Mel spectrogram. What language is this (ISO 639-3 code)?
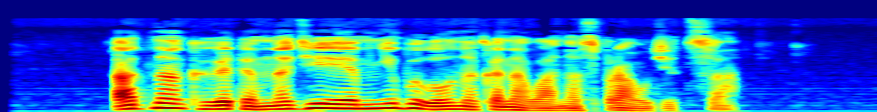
bel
